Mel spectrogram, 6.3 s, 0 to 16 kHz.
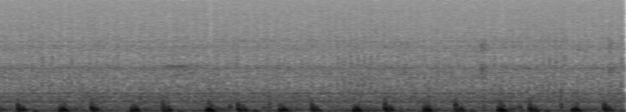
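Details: Heart sounds recorded when the heart felt wrong: deep, steady paired thumps about 80 a minute over a low hum.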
